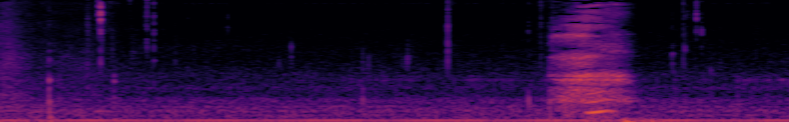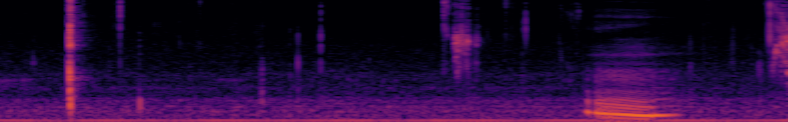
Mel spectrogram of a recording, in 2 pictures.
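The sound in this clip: Faint, wet chewing and mouth sounds come while someone tastes food, with two louder, longer bursts standing out against quiet background noise.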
